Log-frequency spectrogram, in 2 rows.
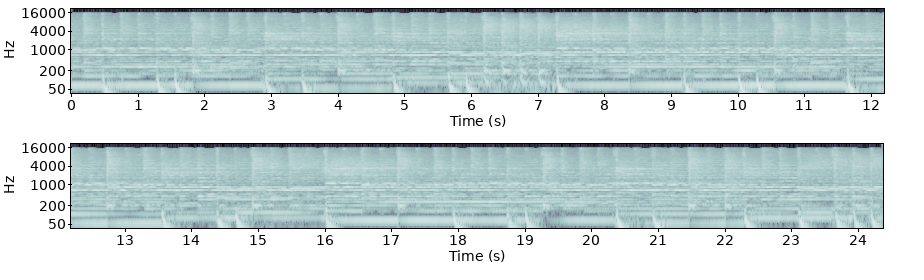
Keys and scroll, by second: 0.8 e, 1.2 Escape, 1.6 F2, 2.8 F3, 5.3 ctrl+z, 8.3 ctrl+r, 9.4 ctrl+r, 18.6 Escape, 19.6 c, 19.7 e, 20.1 shift+F2, 20.4 F3, 22.5 Escape, 23.2 alt+w, 23.8 p.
